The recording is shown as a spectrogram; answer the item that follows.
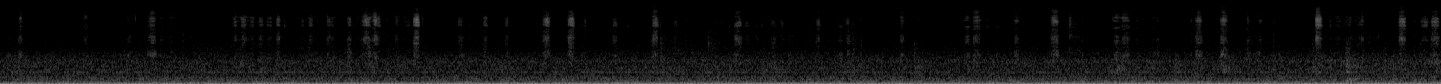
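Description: Felt-tip marker writing on paper: short, scratchy strokes in quick, irregular runs, with a steady low hum beneath.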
